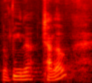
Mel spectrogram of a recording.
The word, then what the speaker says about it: Novena-Chanel: private sectors, and Novena-Chanel, and make sure you pronounce her name, Novena-Chanel, is a London-based entrepreneur, radio host, and presenter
